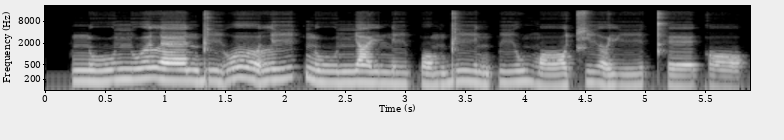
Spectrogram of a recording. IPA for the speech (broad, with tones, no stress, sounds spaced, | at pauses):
n uː˩˧ ɲ u˧˥ ə̯ l ɛː˧ n d i˧˩ ʋ ɤː˥˨ l iː˧˥ k̚ n uː˩ ɲ a˧ j n i˩ p o˩˧ m d iː˥˨ n p iː˧˥ w m ɔː˩˧ t͡ɕ i˥˨ ə̯ j iː˩˧ t̪ʰ eː˩ k ɔː˧˩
